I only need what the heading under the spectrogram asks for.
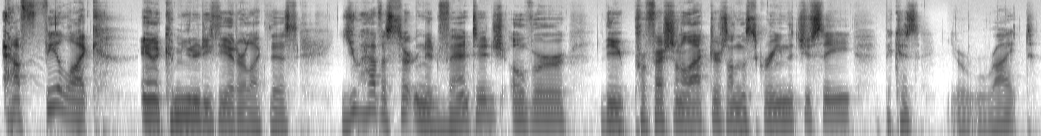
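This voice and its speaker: Bright, forward-voiced American man chatting. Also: mid-range voice, lively intonation, moderate pace. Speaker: theatre director being interviewed. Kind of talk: casual chat.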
